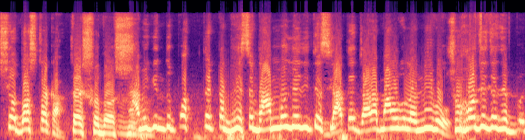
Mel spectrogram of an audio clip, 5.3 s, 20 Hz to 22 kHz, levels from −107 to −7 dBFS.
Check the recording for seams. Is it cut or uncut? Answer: cut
